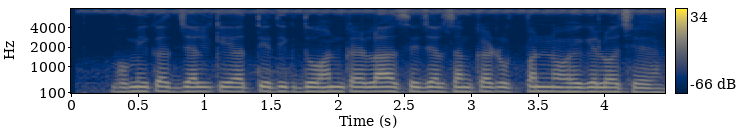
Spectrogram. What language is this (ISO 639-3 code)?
mai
